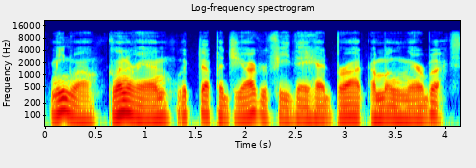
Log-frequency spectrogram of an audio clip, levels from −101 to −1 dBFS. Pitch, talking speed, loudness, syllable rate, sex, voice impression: 90 Hz, 175 wpm, -19 LUFS, 5.2 syllables/s, male, masculine, middle-aged, thick, slightly relaxed, slightly powerful, bright, muffled, raspy, cool, calm, mature, friendly, reassuring, wild, lively, slightly kind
